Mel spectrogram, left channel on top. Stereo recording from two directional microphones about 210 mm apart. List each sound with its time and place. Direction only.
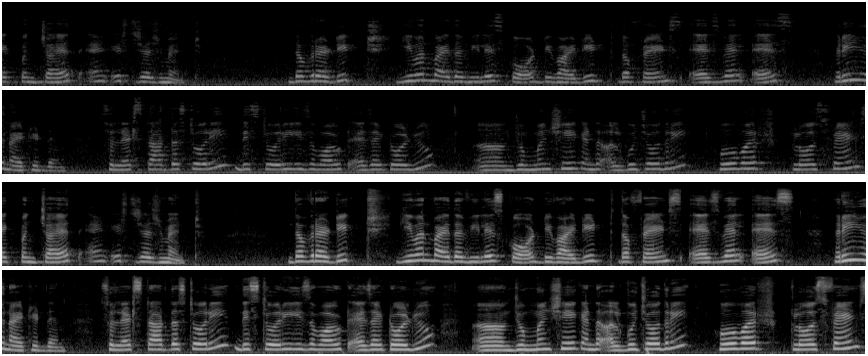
0.0 s a woman's voice: 50° right (ahead or behind)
